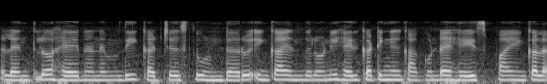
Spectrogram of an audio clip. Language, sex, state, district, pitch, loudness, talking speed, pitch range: Telugu, female, Andhra Pradesh, Srikakulam, 205 Hz, -15 LUFS, 185 wpm, 200-215 Hz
